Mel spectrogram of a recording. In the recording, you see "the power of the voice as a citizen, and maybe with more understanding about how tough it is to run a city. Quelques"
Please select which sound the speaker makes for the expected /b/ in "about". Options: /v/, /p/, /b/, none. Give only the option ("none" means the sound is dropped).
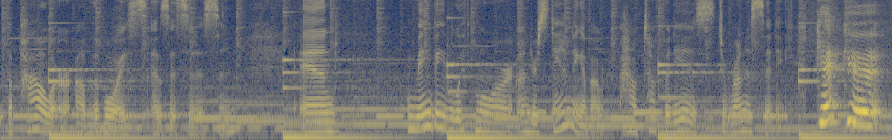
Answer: /b/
